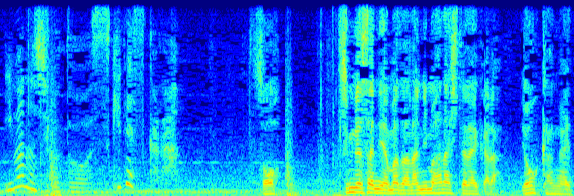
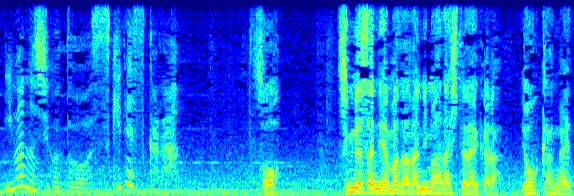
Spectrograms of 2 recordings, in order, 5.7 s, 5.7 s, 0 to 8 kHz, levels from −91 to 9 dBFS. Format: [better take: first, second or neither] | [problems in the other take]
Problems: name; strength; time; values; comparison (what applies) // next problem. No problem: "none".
second | background sound (Car + Door); 14 dB below the speech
